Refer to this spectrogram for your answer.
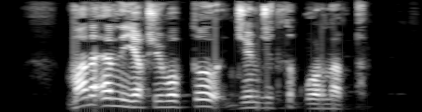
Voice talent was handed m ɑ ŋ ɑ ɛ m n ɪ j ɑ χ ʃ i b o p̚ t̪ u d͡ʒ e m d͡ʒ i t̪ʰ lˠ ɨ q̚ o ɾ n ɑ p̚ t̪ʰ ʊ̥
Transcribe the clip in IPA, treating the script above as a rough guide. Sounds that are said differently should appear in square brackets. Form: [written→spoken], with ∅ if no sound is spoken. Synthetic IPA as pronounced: m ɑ [ŋ→n] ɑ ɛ m n ɪ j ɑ χ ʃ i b o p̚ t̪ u d͡ʒ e m d͡ʒ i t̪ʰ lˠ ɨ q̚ o ɾ n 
